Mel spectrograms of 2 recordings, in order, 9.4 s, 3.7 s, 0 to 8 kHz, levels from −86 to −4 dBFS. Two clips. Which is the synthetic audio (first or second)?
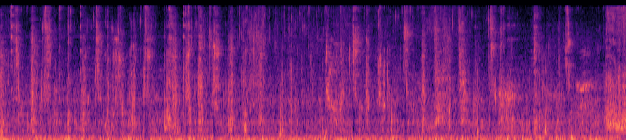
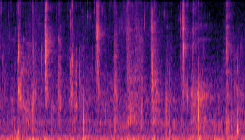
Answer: second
